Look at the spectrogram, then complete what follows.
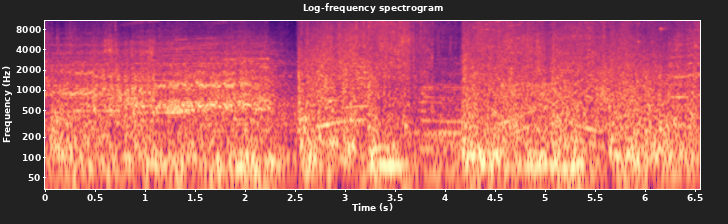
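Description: Action-film car chase sound mix: engines running hard, then a car crashing and tumbling over with smashing metal and debris. Score music plays underneath.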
